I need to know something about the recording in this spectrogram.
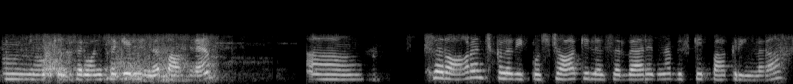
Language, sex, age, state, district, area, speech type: Tamil, female, 18-30, Tamil Nadu, Chengalpattu, urban, conversation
